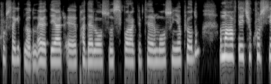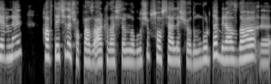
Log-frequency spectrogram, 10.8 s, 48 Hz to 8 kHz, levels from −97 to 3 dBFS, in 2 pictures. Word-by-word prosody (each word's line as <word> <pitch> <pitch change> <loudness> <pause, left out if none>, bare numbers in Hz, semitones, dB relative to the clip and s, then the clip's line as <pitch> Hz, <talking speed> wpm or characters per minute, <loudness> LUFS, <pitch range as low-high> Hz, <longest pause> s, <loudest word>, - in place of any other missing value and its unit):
kursa 215 0 -5
gitmiyordum. 165 -6 -6
Evet, 190 -1 +2
diğer, 190 -1 +3
eee, 175 0 -2
padel 185 -2 -2
olsun, 180 +1 -4
spor 190 +1 -2
aktivitelerim 185 0 -4
olsun 195 +2 -3
yapıyordum 215 - -3 0.4
ama 255 +1 +7
hafta 255 0 +3
içi 250 +1 -1
kurs 260 +1 -4
yerine, 250 +6 +1 0.4
hafta 245 0 +4
içi 260 +4 +1
de 280 - +5
çok 195 -5 -5
fazla 185 -2 +2
arkadaşlarımla 185 -1 -1
buluşup 200 +9 -4
sosyalleşiyordum. 200 -5 -1
Burada 220 +4 +1
biraz 210 -1 +1
daha, 240 +3 +6
eee, 175 0 -4
200 Hz, 155 wpm, -23 LUFS, 185-240 Hz, 0.4 s, ama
